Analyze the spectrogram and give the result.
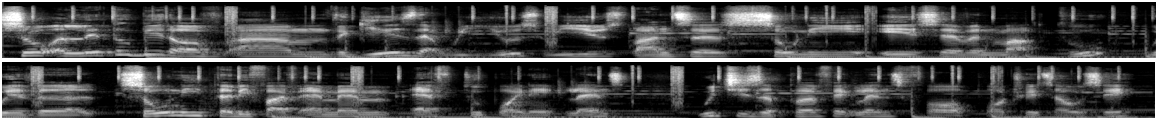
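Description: A man talks at a fairly slow pace with music clearly audible in the background. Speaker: photographer vlogger. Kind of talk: casual vlog chat. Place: home room.

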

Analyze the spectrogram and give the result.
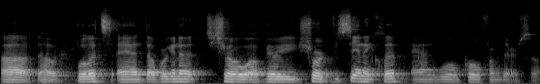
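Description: A man at a fairly slow pace, with big swings in loudness. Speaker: interpreter. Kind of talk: consecutive interpretation. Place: hall. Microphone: lapel.

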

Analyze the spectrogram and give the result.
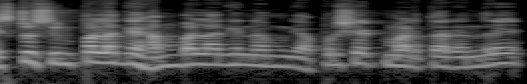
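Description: A man talks in an animated tone with ordinary pitch variation. The recording is very clean, with a silent background. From Bengaluru, India. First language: Telugu (speaking Kannada). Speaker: costumed cricket superfan. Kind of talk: radio interview. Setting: radio studio.

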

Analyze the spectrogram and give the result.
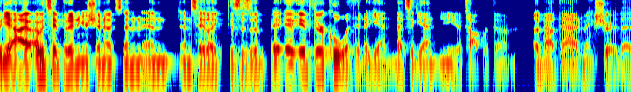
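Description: A man talking at a very fast pace, with big swings in loudness, against a quiet background. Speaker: sound designer and podcaster; podcaster. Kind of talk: panel discussion. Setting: video call. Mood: friendly, enthusiastic advice. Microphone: video call.

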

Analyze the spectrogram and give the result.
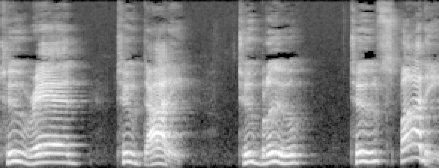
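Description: A man with a high pitch speaks at a very slow pace, leaving long, frequent pauses, in a gentle, playful tone with ordinary pitch variation. Audible room echo sits over an otherwise quiet background. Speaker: grandfather reading children's books aloud. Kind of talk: bedtime storybook read-aloud for small children. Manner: gentle, unhurried grandfatherly reading with playful rhythmic repetition; warm, folksy sign-offs with a God bless. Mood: warm, playful. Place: home room. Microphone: webcam.

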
